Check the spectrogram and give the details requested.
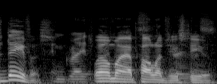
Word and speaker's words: Davies: and all last night i was calling you davies because it's spelled d-a-v-i-e-s but of course in in great britain it's davis well my apologies to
